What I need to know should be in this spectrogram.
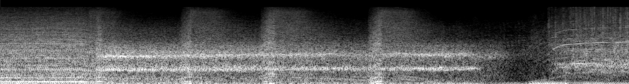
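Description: A car engine drops in pitch as the car brakes and slows down.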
